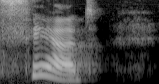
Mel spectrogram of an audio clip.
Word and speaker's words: Pferd: Für mich Also da war ich richtig sauer, weil ich mir so dachte, warum schreibt man das mit PF, aber man sagt Pferd. Aber eigentlich sagt man natürlich auch Pferd. Aber Ja. – Ne, das sagt ja irgendwie keiner so richtig. Also beziehungsweise das P geht so ein bisschen unter.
